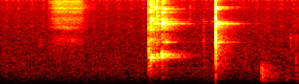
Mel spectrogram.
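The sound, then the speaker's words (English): A short hiss, then a sharp metallic pop and a bright clink as a beer bottle cap comes off and drops to the floor, followed by a brief gurgle of dark beer starting to pour into a glass, without talk. “Right, let's get this out into my glass and see what I think of it.”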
